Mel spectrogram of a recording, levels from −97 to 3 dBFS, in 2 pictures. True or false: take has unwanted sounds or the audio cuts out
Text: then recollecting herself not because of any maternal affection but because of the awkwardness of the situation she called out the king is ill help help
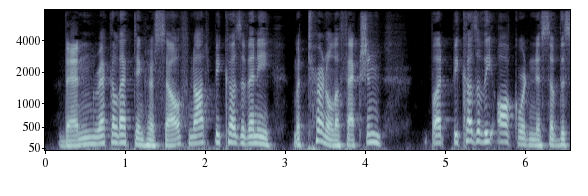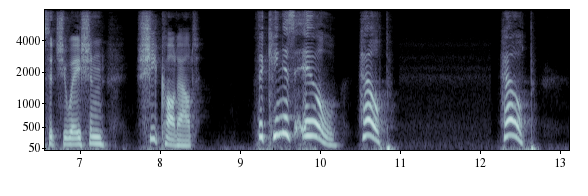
false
